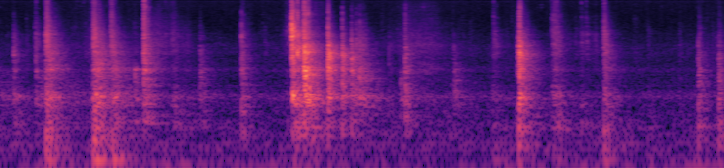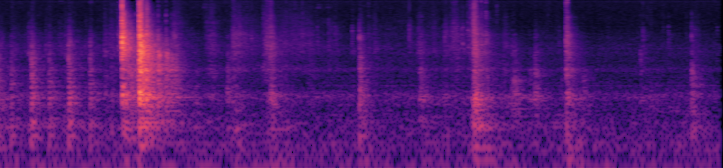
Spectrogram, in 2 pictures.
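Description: Foosball table in play: irregular sharp knocks and clacks of the ball struck by the plastic player figures and of the rods being worked. Loudest about three seconds in and again near nine seconds, with smaller knocks scattered between.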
